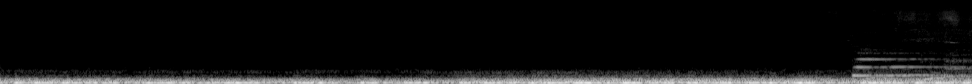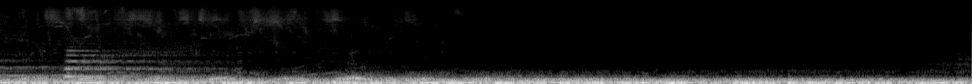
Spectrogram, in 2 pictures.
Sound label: Amb Cave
